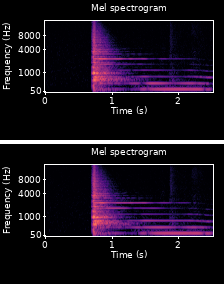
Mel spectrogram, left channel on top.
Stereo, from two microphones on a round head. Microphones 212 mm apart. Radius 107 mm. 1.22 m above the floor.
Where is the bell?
5° right (ahead or behind), 1.9 m.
